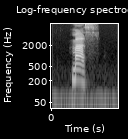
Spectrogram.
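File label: more, Spanish, female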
